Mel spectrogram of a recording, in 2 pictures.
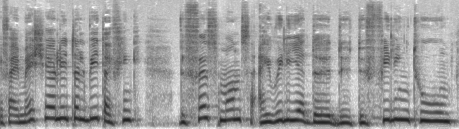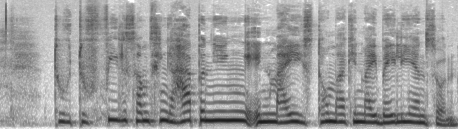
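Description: A woman's somewhat breathy, fairly quick delivery with a non-native accent. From France. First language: French. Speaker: podcast co-host. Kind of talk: casual chat.

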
